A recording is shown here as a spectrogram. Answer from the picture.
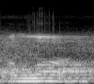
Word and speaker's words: Allah: Coba baca Allah. Allah. Yang benar bacanya Allah. Allah. Hak besarnya itu diberatkan.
